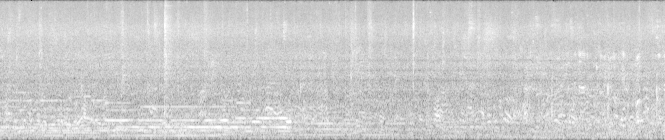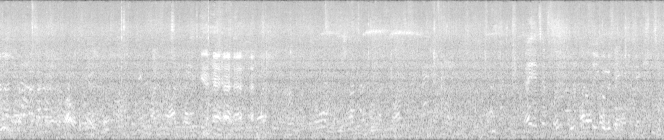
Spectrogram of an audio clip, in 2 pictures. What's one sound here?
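A crowd of men and women chatter outdoors, close by and farther off.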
